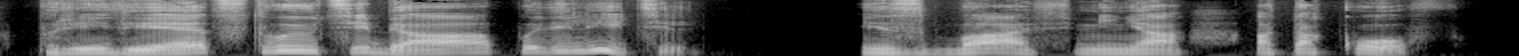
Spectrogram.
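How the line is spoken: Deep bass voice. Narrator (Russian): Голова пробасила

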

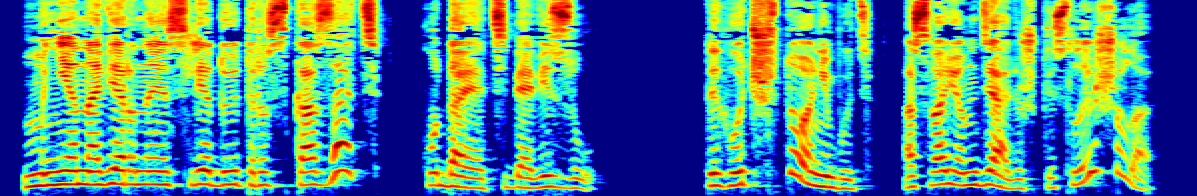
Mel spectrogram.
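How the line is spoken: Sharp, impatient. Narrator (Russian): экономка не выдержала и резко сказала

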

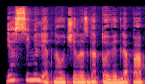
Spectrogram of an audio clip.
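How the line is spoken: Calm reply, young woman. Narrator (Russian): спокойно ответила девушка

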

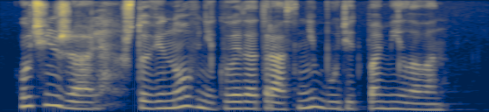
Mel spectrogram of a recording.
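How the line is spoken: Sad. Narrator (Russian): Папа печально сказал

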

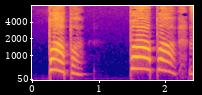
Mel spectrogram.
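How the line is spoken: Shouting. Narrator (Russian): закричал он

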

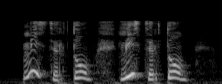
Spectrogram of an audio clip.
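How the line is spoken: Frantic shouting. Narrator (Russian): Вытаращив на него совершенно безумные глаза, кричала она

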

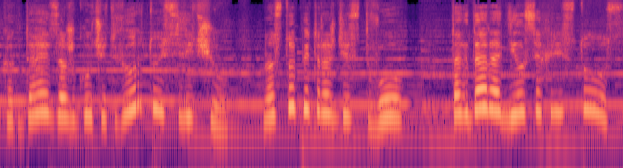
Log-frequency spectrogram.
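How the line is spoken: Plain. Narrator (Russian): сказала Тина

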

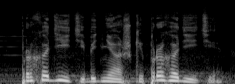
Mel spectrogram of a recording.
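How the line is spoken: Kind old man inviting. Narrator (Russian): ласково пригласил детей старик с большой белой бородой

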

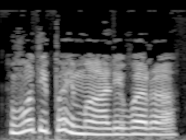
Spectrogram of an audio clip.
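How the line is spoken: Snide laugh. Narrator (Russian): ехидно засмеялась Герта

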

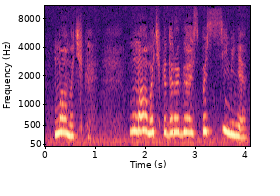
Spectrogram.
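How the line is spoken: Sobbing girl. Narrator (Russian): рыдала девочка

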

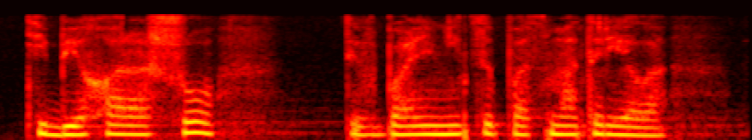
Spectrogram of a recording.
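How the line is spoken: Envious whisper. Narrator (Russian): завистью прошептала Галя

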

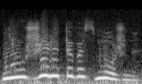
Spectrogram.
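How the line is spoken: Sick man, near shout. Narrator (Russian): почти с криком произнес больной

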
